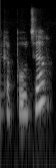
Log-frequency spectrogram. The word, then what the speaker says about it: Kapuza: Kapuza?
